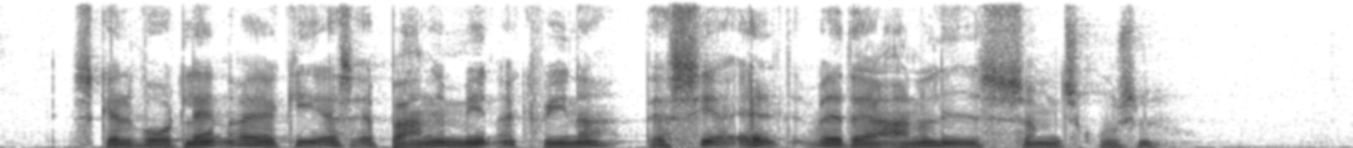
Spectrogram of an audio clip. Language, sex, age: Danish, male, 42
